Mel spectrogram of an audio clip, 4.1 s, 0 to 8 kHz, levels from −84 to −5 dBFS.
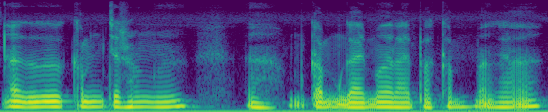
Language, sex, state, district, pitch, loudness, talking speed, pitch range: Wancho, male, Arunachal Pradesh, Longding, 140 Hz, -16 LUFS, 190 wpm, 135-145 Hz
